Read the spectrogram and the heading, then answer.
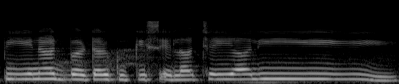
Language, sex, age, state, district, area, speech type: Telugu, female, 18-30, Telangana, Nirmal, rural, read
